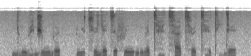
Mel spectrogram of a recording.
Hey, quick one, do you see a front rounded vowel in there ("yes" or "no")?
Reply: yes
